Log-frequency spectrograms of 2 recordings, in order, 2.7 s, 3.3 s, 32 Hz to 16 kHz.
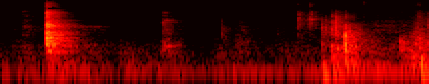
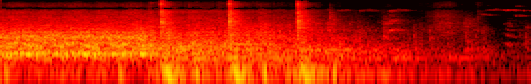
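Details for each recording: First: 1974 International 354 gas tractor, no-crank no-start: a single click at the key with no cranking; starter cranks when jumped directly, so the starter solenoid isn't passing power from the switch. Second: 1974 International 354 gas tractor with no-crank, clicking issue: starter jumped directly at terminal gives steady rhythmic cranking, a few even turns a second; starter fine, fault is no power from starter switch.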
